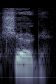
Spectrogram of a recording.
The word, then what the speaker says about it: Schug: When Reverend Philip, is it pronounced Shug? – Shug. – S-H-U-G. – S-C-H-U-G.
